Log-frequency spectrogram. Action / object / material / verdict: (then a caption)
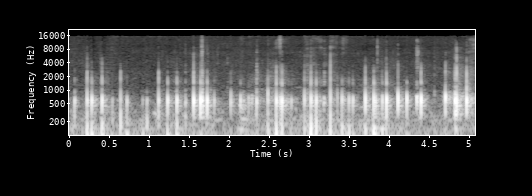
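tap / chocolate-shaped notebook / unknown / none. A notebook made to look like a bar of chocolate is tapped quickly with soft, rapid taps. Each tap is a short, dull knock with a low thump and a midrange click that dies away almost instantly, in an uneven, steady patter.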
